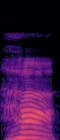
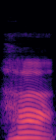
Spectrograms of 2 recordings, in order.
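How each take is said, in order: The two takes are said the same way.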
